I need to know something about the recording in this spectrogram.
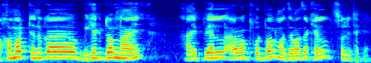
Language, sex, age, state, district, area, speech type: Assamese, male, 30-45, Assam, Kamrup Metropolitan, urban, spontaneous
